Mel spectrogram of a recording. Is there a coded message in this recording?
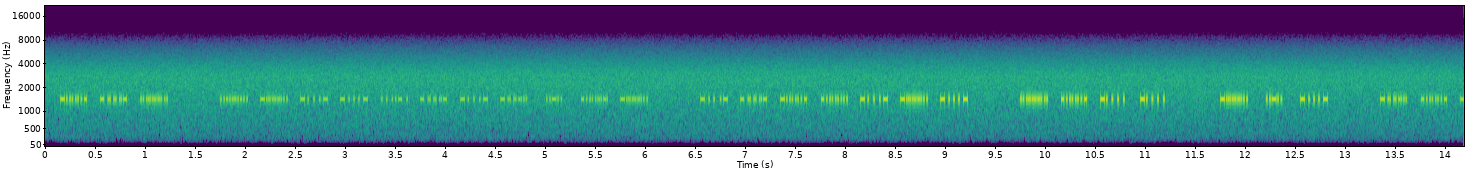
Yes: Hellschreiber (Feld-Hell, 122.5 baud) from 0.2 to 14.2 s, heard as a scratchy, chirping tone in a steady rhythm, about 1430 Hz, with radio static and fading. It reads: DAS ZEHNJAHRIGE MADCHEN SOLL EIN …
